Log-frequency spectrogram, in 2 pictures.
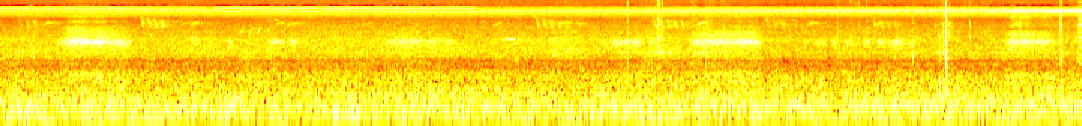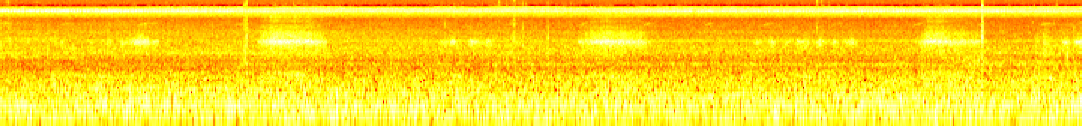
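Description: Insects chirring in a steady high-pitched chorus, with a lower chirping call coming in every two to four seconds.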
